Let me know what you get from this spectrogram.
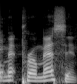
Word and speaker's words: Promescent: Promescent. – Promescent. – So okay. – This is my live read that I'm giving it to you. And so if anyone sorry. Wants to buy this Promescent,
